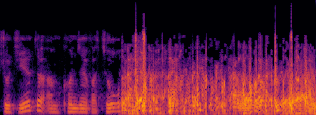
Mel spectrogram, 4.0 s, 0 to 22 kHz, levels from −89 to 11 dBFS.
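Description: From 1.49 s to the end, a codec payload misread takes over: octet-aligned AMR frames are being parsed as bandwidth-efficient, so every field lands at the wrong bit offset. The speech turns into garbled noise and warble that barely tracks the original. Before that, the AMR-WB path sounds clear, consistent with about 12.65 kbit/s.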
